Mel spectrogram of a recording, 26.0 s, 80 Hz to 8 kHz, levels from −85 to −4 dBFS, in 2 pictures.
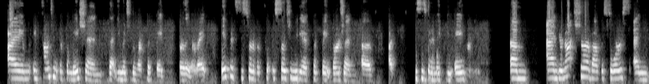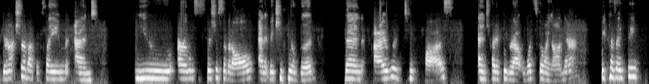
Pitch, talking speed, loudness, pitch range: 220 Hz, 180 wpm, -15 LUFS, 195-230 Hz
